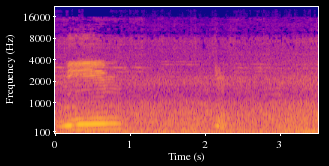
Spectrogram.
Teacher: इसी तरीके पर जहाँ मीम को अदा करेंगे तो दोनों होंठों की खुश्की का हिस्सा यानी जब मीम अदा करेंगे तो दोनों होंठ को मिलाएंगे। जैसे मीम, ये खुश्की है दोनों तरफ, यानी थोड़ा सा होंठ को इस तरह करना पड़ेगा, मीम।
